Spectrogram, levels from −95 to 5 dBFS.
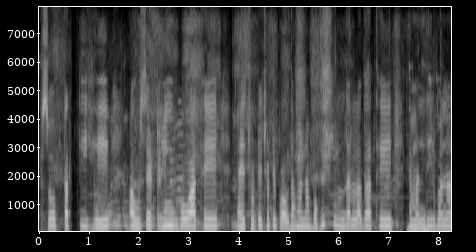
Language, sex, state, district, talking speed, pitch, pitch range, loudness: Hindi, female, Chhattisgarh, Kabirdham, 155 wpm, 245 Hz, 235-255 Hz, -25 LUFS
